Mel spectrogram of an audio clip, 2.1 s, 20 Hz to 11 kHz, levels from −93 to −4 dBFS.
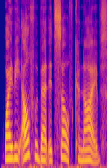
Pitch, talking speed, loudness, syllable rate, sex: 205 Hz, 140 wpm, -18 LUFS, 5.0 syllables/s, female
